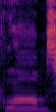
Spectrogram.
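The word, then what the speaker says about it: Glamis: castle situated beside the village of glams yeah pronounced glams yep in angus scotland's the home of the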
